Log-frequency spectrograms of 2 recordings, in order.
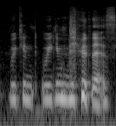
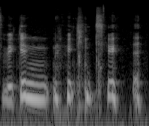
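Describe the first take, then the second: First: Said in the usual way. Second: Real teary pep talk; teary laughter. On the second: Real, not acted. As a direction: voice breaking between laugh and cry. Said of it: "I'm crying again".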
